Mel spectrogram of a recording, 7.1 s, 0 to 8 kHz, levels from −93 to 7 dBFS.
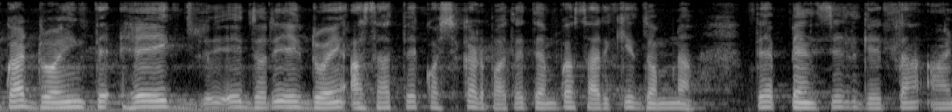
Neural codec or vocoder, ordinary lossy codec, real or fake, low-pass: none; Opus, 64 kbps; real; 7.2 kHz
